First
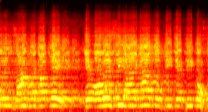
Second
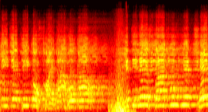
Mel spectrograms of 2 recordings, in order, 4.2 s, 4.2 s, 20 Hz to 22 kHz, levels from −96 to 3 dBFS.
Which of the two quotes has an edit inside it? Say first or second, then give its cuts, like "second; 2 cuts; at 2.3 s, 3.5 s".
second; 1 cut; at 2.5 s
